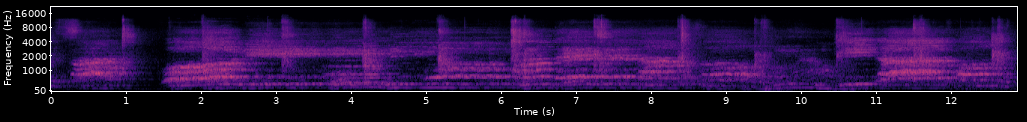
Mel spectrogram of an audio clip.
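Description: Choir singing slowly, with long held notes and a short break about a second in.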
